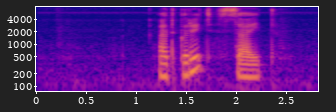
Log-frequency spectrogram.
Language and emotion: Russian, neutral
